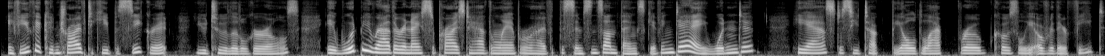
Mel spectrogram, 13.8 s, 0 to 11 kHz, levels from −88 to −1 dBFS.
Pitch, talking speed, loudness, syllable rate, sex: 185 Hz, 185 wpm, -19 LUFS, 5.0 syllables/s, female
